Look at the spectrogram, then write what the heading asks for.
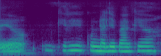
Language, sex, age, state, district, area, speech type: Nepali, female, 45-60, West Bengal, Darjeeling, rural, spontaneous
